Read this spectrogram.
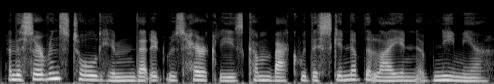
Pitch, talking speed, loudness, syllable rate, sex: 190 Hz, 230 wpm, -17 LUFS, 4.8 syllables/s, female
